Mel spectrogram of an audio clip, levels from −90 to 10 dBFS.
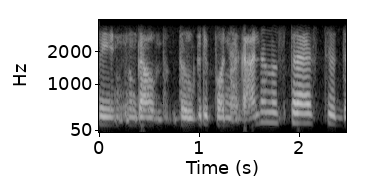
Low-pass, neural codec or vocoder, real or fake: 3.6 kHz; vocoder, 44.1 kHz, 80 mel bands, Vocos; fake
